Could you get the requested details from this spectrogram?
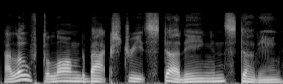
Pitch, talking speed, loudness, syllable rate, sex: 135 Hz, 190 wpm, -17 LUFS, 4.8 syllables/s, male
